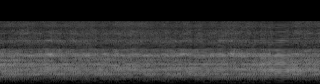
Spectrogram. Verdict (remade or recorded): remade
